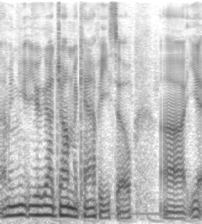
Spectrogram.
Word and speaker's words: McAfee: one the only john mcafee it's mcafee it's spelled mcafee mcafee is the proper one to go the proper one to say and so uh first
